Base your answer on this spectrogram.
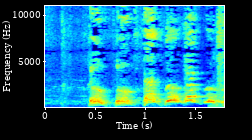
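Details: Fierce Shih Tzu in biting mode, refusing to be touched before grooming: silence, then about six quick, high-pitched barks in rapid succession, each short and tonal.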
